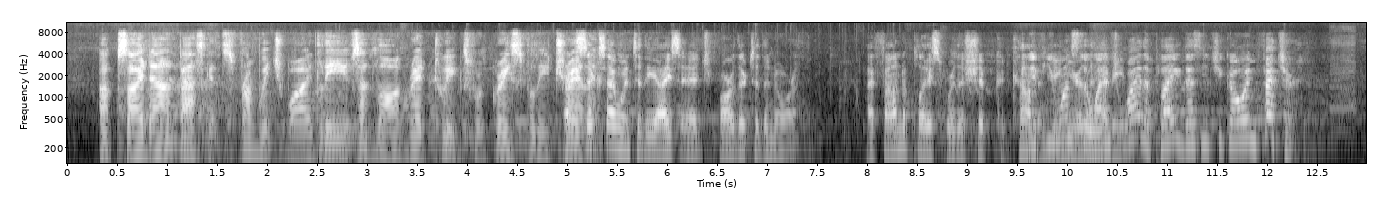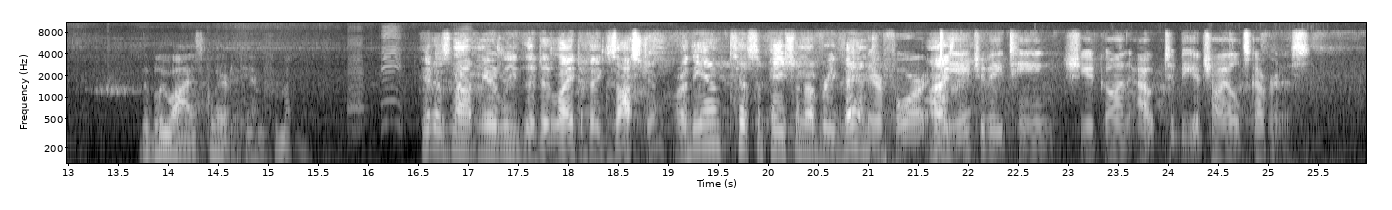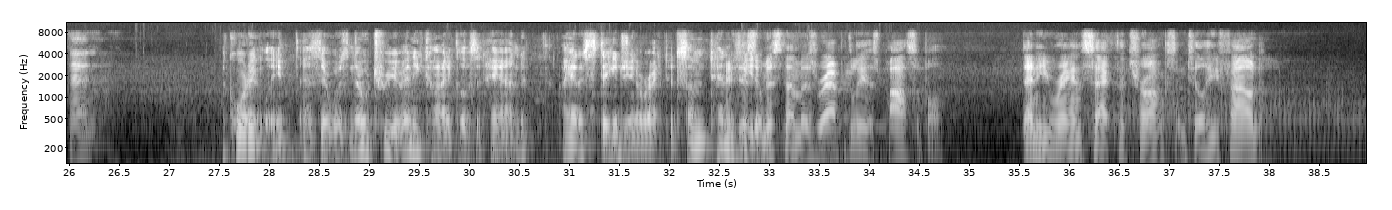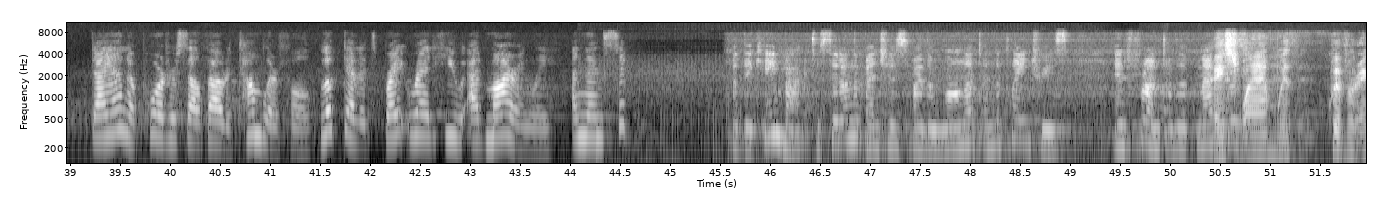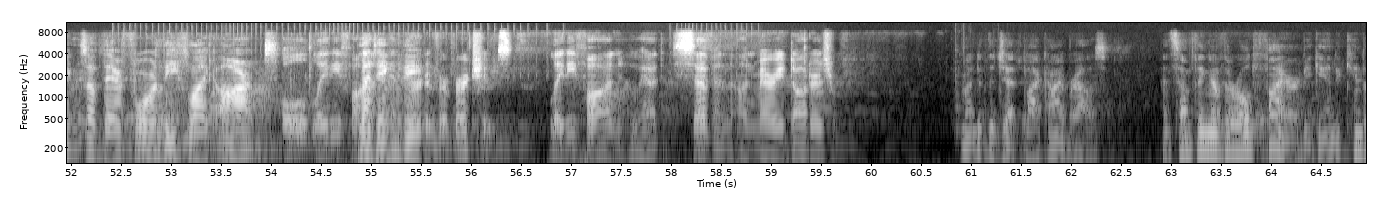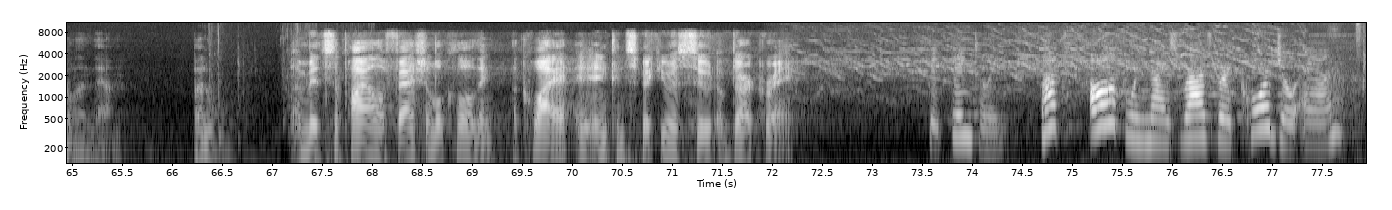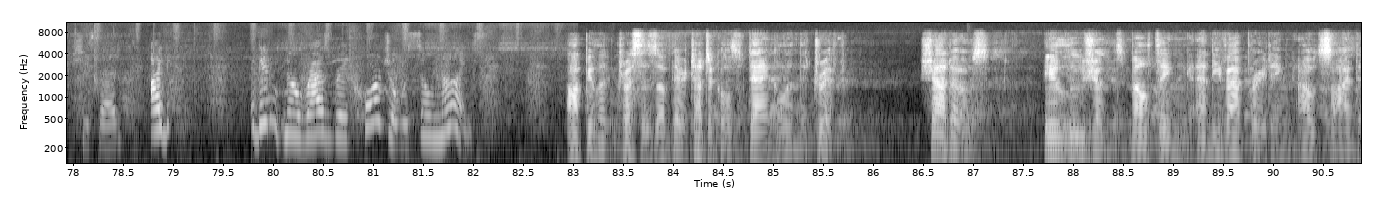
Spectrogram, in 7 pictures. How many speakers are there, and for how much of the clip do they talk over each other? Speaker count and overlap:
nine, about 5%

